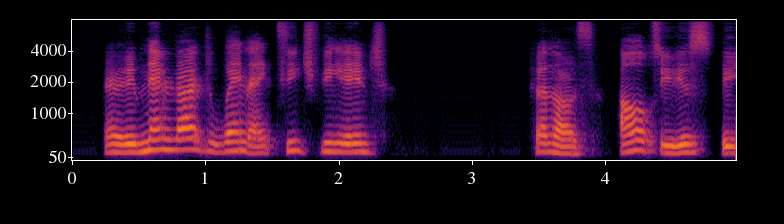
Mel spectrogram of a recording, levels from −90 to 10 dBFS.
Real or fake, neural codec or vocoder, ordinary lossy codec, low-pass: fake; codec, 16 kHz, 0.5 kbps, FreqCodec, larger model; none; none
